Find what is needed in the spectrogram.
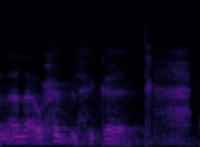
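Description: Quiet speech, fainter than the main talk around it.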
